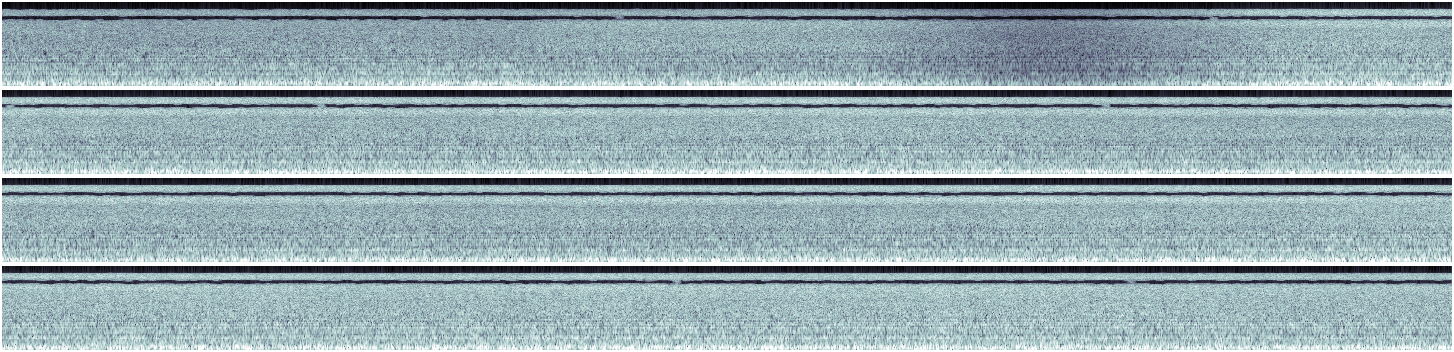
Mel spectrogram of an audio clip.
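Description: Steady rushing of a muddy mountain river in flood, churning through rapids. The sound dips briefly about five seconds in, then returns at full strength.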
